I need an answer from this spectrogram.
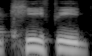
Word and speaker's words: Keefe: Keefe D was, that's Keefe to you, Keefe like Keith, like well, Keith.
